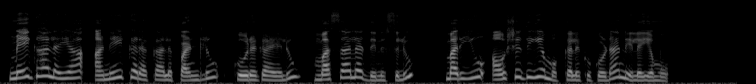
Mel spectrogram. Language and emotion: Telugu, neutral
